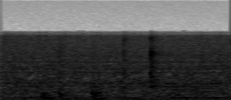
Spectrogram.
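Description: Quiet room with a low steady hum and a few faint light clicks, the clearest about one and a half seconds in.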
